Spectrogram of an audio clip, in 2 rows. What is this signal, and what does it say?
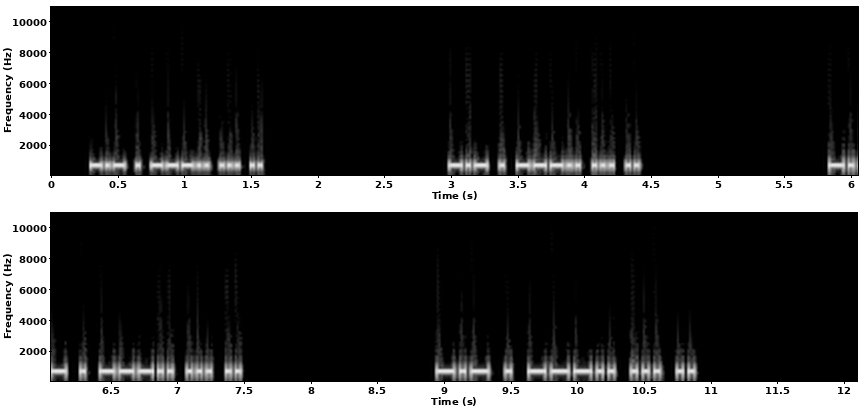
Morse code, heard as a keyed tone, about 36 wpm, 700 Hz. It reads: KE8SI KE8SI KE8SI KE8SI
